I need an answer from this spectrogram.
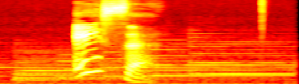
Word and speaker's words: Aset: How about Aset? Horus's mom is named Isis, but in ancient Egyptian it's pronounced closer to Iset or Aset.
